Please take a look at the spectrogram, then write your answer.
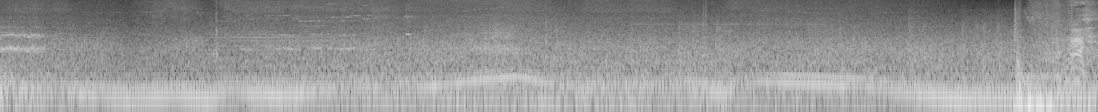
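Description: A heavy truck drives in GTA Online, its engine droning low and steady with two rising and falling revs, plus a skidding tire noise, alone with no talk.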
